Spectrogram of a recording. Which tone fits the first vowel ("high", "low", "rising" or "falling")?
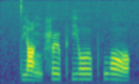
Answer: low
